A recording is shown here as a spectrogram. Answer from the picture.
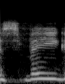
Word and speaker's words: Zweig: Is it a Svig, a Swag, a Zweig. Swag? What is it? Zweig. Zweig, yeah.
